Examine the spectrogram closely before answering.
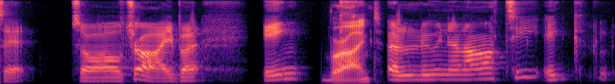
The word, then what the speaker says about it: Inkulinati: so I'll try, but Inkulinati? Inkulinati. Inkulinati. Inkulinati. Yes. Like Illuminati, but ink. Yes, but with the ink at the beginning, which Ulinati. isn't that easy to say.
